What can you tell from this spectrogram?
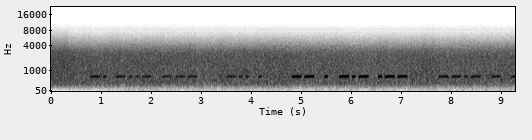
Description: Morse code, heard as a keyed tone, hand-sent with a paddle, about 18 wpm, 620 Hz, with heavy radio static. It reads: NXO DE MEKW …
